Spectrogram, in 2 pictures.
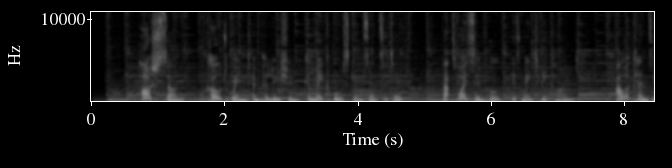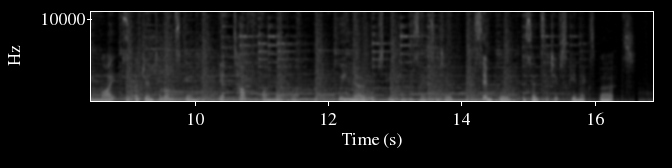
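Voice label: TVC English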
